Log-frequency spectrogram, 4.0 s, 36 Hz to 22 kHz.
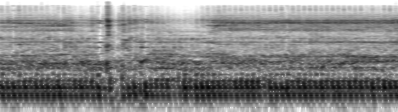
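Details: Poulan 19 hp tractor engine salvaged from a scrap pile, jump-started at the starter: single engine fires and settles into a fast, steady, slightly rattly run with no misses; running normally.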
